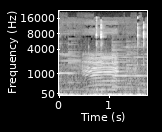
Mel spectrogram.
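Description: A single drawn-out cow moo from the video game Lords of the Realm, clear and fairly close over a faint steady background, with a light tick or two afterward.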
